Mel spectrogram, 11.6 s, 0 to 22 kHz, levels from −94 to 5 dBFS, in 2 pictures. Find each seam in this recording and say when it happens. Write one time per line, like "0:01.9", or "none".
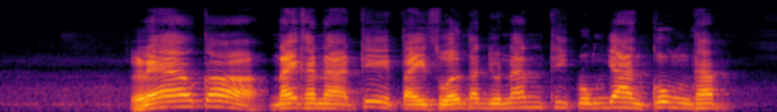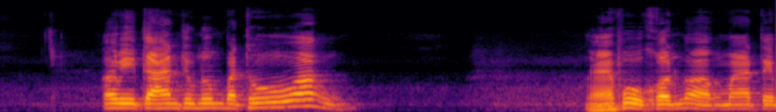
0:02.0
